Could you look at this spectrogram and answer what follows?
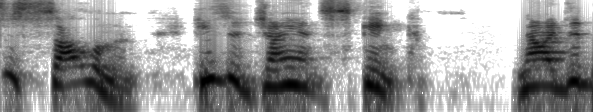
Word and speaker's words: skink: solomon he's a giant skink now i did not say stink although stink rhymes with skink he is a skink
